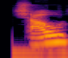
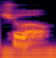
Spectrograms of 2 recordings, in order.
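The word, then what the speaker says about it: 中央: their priority straight agreed ciao intelligent concept it's pronounced chuo meaning central okay maybe it's about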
